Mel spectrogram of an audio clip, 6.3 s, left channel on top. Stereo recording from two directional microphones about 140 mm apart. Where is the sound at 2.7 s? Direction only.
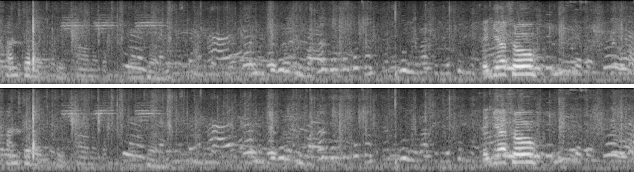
50° right (ahead or behind).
